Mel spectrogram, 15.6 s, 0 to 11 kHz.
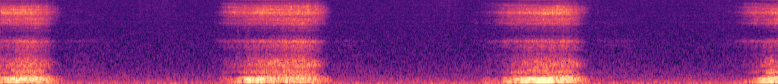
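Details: Night-time snoring recorded over about 25 minutes: slow, regular rumbling snores about every five seconds, roughly 12 breaths a minute, over a steady background hiss.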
